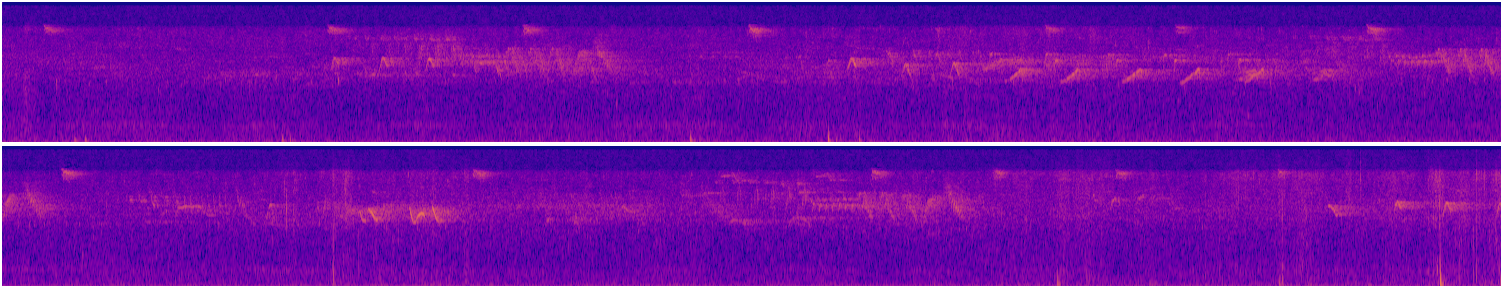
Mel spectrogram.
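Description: Faint woodland birdsong: songbirds singing short chirps and quick trills that repeat at intervals, with a few soft clicks.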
